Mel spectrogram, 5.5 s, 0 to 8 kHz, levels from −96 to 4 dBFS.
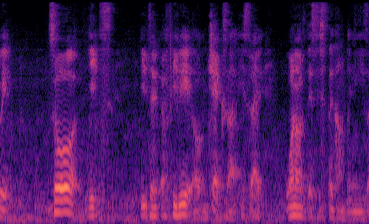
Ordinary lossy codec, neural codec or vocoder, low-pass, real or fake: none; codec, 16 kHz, 2 kbps, FreqCodec, larger model; none; fake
